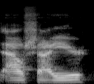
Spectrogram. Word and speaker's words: Al-Shaair: And that is how you say his name, people. Is not Al-Shaair. I don't know why everybody keeps saying Al-Shaair. It's probably the easier way to pronounce it, but it is Al-Shaair.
